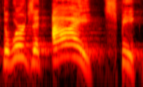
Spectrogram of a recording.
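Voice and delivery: "I" held long and loud before "speak"; slow, heavy stress on "I"; emphatic I. Shown as a demonstration. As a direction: stretch "I" out with force. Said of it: "that's emphatic as well".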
